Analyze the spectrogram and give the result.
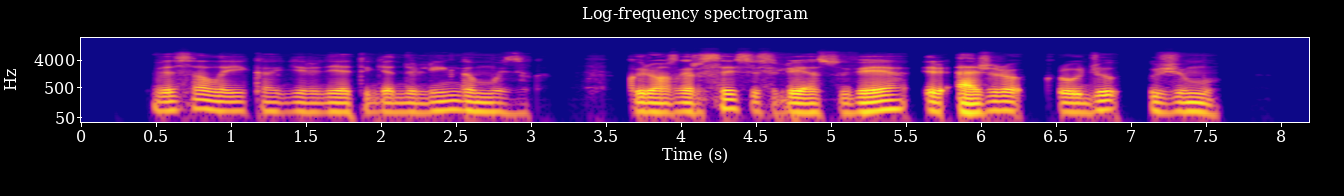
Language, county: Lithuanian, Vilnius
